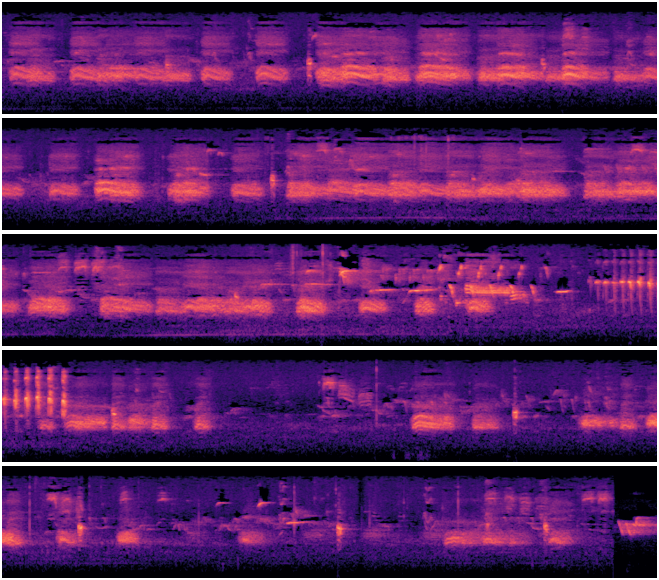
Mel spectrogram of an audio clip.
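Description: Wild birds calling: a long run of harsh, raspy calls, then higher chirps and a fast trill about two-thirds of the way through, with scattered calls after a short pause.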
